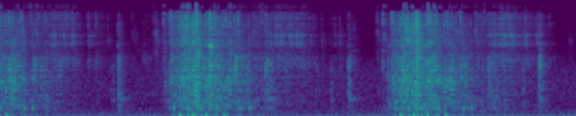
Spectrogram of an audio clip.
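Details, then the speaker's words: Old Craftsman tiller, small single-cylinder engine on choke; two slow rope pulls about two seconds apart spin it but it never fires, fuel-starved because the carb bowl, fed by a long pickup straw, is empty. "So there's a long straw that goes all the way to the bottom that sucks up the gas into this little bowl that's underneath there. If that bowl doesn't have any gas in it, it's not going to start."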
